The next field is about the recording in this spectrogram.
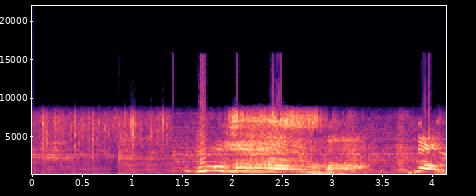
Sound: fake yawn

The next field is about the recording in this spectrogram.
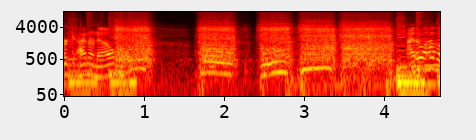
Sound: exaggerated blowing on fingers

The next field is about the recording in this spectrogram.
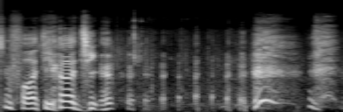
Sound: laughs maniacally

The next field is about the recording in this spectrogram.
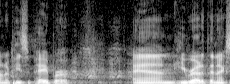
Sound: laughter

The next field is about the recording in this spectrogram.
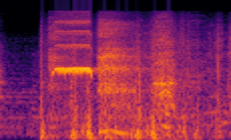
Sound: blows Whistle

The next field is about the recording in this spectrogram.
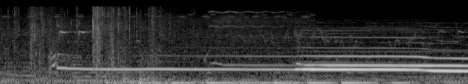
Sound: Matei and Selina howling

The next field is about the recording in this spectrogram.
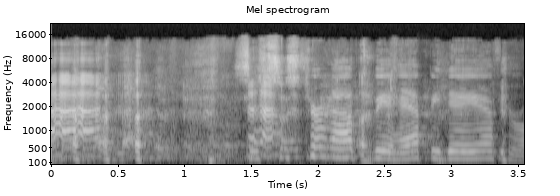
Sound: laughter

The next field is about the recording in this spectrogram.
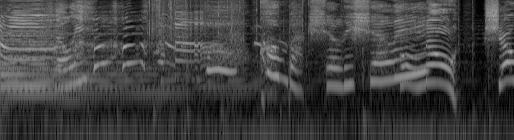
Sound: crying; gasp

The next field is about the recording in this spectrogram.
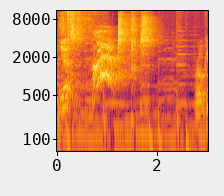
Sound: screams

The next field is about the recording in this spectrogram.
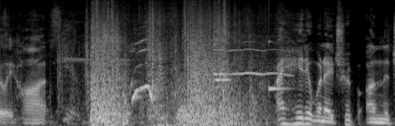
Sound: Cady screams

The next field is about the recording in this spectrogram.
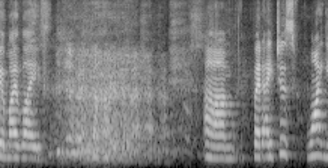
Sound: audience laughing

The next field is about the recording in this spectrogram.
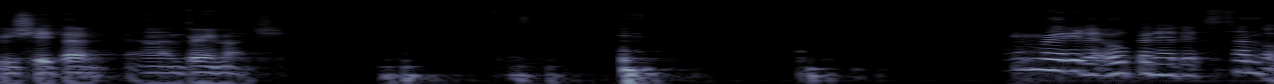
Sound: silence

